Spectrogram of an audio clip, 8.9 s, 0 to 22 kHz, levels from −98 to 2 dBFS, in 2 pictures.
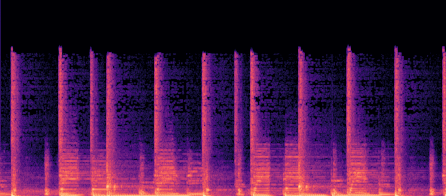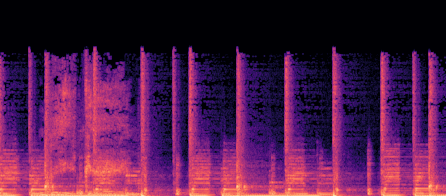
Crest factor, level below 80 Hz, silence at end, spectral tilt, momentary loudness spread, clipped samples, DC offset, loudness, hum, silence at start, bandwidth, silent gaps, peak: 16 dB; -24 dBFS; 0 s; -5.5 dB/octave; 6 LU; under 0.1%; under 0.1%; -17 LUFS; none; 0 s; 17 kHz; none; 0 dBFS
